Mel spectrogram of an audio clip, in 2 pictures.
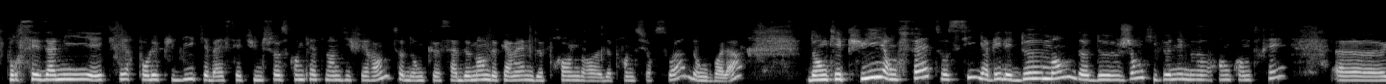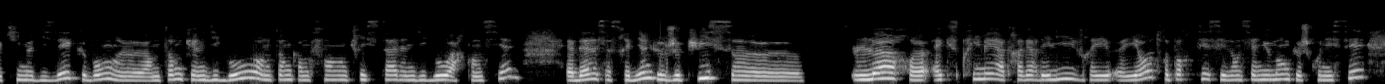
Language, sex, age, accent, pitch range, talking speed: French, female, 40-59, French, 205-250 Hz, 185 wpm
